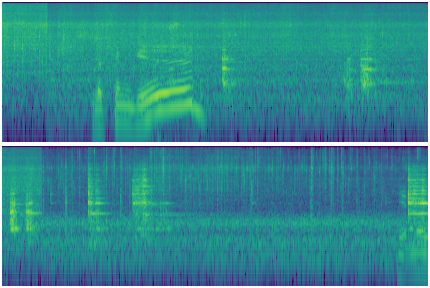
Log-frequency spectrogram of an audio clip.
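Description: Sausage sizzling and frying in a pan at a solo truck-camping site in the dunes, a steady hiss with scraping and stirring clatter, while someone speaks briefly over it.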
